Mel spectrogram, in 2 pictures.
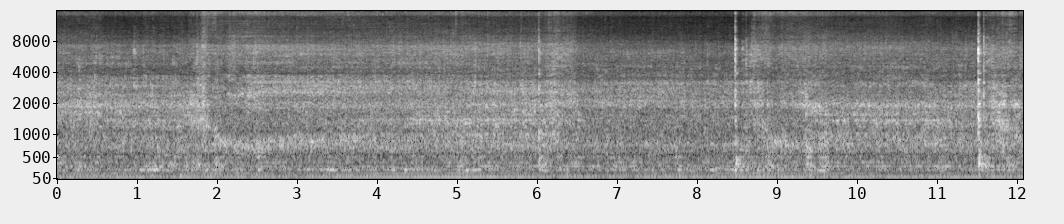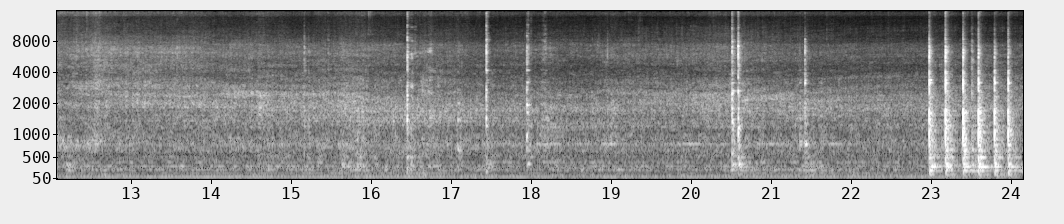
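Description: A thick curry sizzles in a pan.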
